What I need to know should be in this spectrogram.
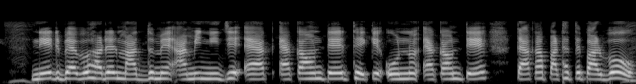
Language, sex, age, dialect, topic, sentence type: Bengali, female, 25-30, Northern/Varendri, banking, question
